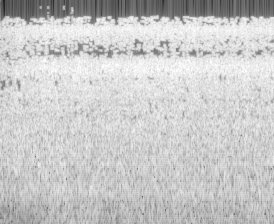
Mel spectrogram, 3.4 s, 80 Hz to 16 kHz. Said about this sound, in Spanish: Con esa fuerza caía el agua y soplaba el viento hasta 150 kilómetros por hora ayer en Galicia, donde se han registrado hasta 300 incidencias.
